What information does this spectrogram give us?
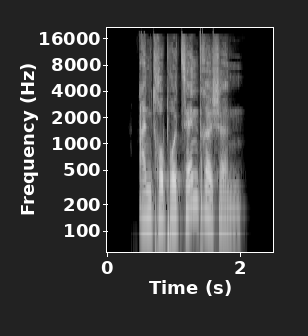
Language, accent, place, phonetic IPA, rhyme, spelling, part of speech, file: German, Germany, Berlin, [antʁopoˈt͡sɛntʁɪʃn̩], -ɛntʁɪʃn̩, anthropozentrischen, adjective, De-anthropozentrischen.ogg
- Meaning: inflection of anthropozentrisch: 1. strong genitive masculine/neuter singular 2. weak/mixed genitive/dative all-gender singular 3. strong/weak/mixed accusative masculine singular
